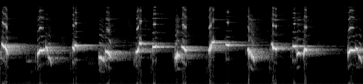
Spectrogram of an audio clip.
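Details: Continuous chattering whistles from a sooty-headed bulbul in the morning, a rapid 'ropel' run of about ten warbling notes with a brief gap near the end, sung to get other bulbuls answering.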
